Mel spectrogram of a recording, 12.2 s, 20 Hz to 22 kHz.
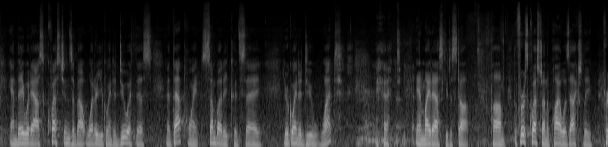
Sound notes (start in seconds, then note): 7.2 audience laughing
